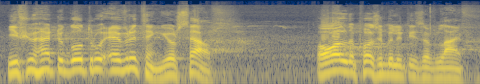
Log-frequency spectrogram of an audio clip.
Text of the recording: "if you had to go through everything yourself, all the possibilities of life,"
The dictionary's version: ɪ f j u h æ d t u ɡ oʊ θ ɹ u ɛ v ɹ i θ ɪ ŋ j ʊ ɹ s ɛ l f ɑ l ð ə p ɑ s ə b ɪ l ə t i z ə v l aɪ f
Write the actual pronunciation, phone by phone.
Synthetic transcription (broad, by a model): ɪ f j u h æ d t u ɡ oʊ t ɹ u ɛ v ɹ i t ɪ ŋ j ʊ ɹ s ɛ l f ɑ l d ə p ɑ s ə b ɪ l ə t i z ə v l aɪ f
